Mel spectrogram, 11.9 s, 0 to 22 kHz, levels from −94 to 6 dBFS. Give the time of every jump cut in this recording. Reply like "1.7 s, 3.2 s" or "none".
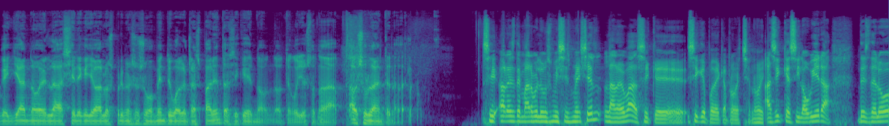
9.2 s, 10.2 s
